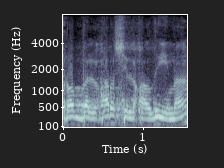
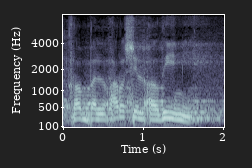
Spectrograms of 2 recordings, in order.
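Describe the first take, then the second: First: The last word ends with an 'a' vowel. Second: The last word ends with an 'i' vowel. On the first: Great describes God. "bisa juga dibaca seperti itu di fathah" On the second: Great describes the throne. "Itu kalau dibaca kasrah ya"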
